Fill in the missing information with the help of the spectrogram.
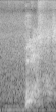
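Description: A single voiced sneeze bursts out over steady running-water noise, as in a shower.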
